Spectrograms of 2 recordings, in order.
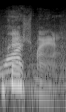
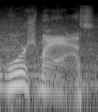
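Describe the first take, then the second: First: The word wash has no r sound. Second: The word wash has an r sound. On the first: The speaker calls it right. "I say" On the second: The speaker calls it wrong. "I do not say"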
